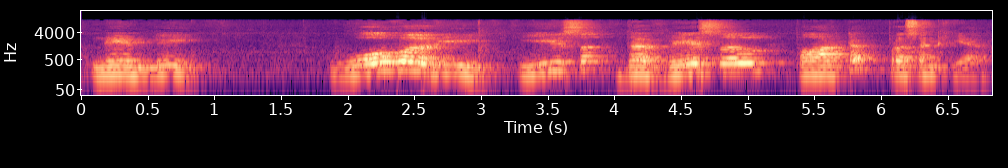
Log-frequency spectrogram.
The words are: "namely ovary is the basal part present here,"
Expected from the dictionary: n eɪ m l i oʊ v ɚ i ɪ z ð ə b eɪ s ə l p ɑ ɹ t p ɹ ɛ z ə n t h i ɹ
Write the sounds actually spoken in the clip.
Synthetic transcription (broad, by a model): n eɪ m l i oʊ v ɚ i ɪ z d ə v eɪ s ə l p ɑ ɹ t p ɹ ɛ s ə n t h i ɹ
